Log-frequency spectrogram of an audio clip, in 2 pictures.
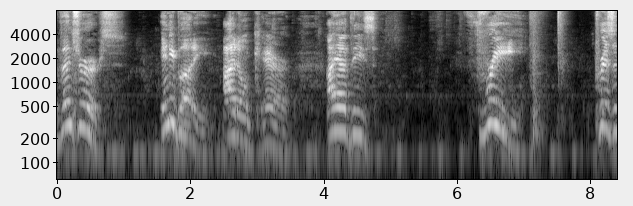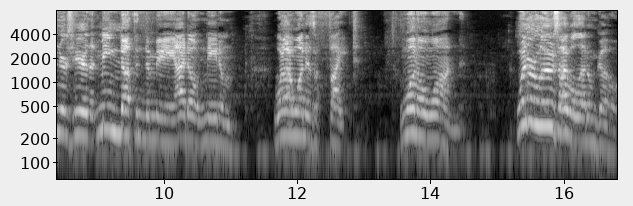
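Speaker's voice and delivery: gruff growling voice, loud and slow. Narrating a scene, a voice calls to adventurers from the front gates, growly voice. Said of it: "Kind of a growly voice".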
